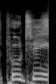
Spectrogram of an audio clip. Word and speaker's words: poutine: It's poutine.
